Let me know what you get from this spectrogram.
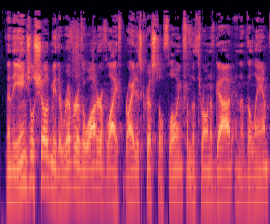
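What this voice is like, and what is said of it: Speaker's own noticeable accent. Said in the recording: “my accent does come through in certain things”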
